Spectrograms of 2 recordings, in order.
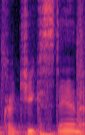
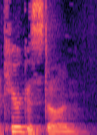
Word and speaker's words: Kyrgyzstan: land of nomads looks at the country of karjikistan i hope i'm saying that right man i'm bad at pronouncing things what what does google say kyrgyzstan kyrgyzstan what let's i thought kyrgyzstan okay kyrgyzstan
